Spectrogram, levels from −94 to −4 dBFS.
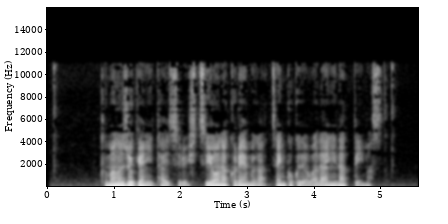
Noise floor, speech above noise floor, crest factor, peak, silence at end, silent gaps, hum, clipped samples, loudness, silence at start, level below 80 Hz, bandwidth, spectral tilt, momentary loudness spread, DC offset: -61 dBFS; 42 dB; 16 dB; -4 dBFS; 0.55 s; none; none; under 0.1%; -20 LUFS; 0.8 s; -48 dBFS; 11.5 kHz; -6 dB/octave; 15 LU; under 0.1%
